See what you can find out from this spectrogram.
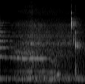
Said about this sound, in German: Ähm, ja, das war meine Katze Faye. Sie möchte sich auch sehr gerne beteiligen an diesem Podcast.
